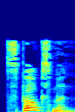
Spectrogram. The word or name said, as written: spokesman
